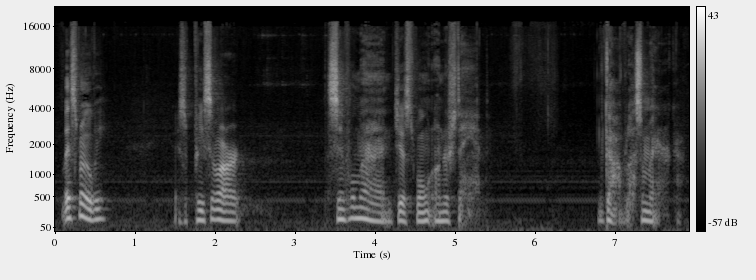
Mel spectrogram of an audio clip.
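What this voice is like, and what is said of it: George W. Bush impression. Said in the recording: “George W. ... Bush ... Says, doing this his accent.”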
